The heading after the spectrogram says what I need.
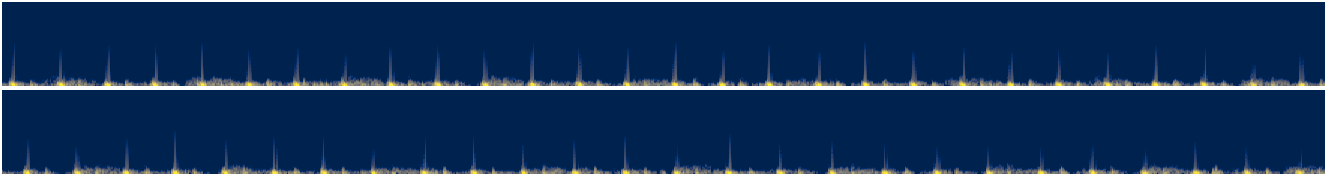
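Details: Recorder's own heartbeat: strong, regular, low-pitched, forceful pounding thumps repeating steadily throughout; pounding heartbeat.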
